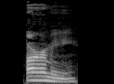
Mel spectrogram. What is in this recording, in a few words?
"army", English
